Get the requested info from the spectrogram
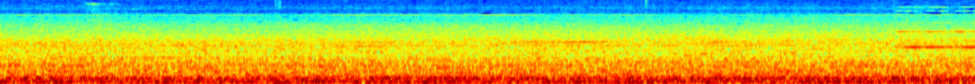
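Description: SBB electric intercity train at the platform, giving a steady low rumble and hum; near the end a steady high whine sets in over it.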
